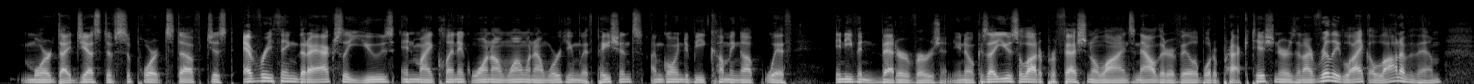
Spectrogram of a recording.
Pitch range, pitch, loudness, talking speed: 100-115 Hz, 105 Hz, -21 LUFS, 230 wpm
